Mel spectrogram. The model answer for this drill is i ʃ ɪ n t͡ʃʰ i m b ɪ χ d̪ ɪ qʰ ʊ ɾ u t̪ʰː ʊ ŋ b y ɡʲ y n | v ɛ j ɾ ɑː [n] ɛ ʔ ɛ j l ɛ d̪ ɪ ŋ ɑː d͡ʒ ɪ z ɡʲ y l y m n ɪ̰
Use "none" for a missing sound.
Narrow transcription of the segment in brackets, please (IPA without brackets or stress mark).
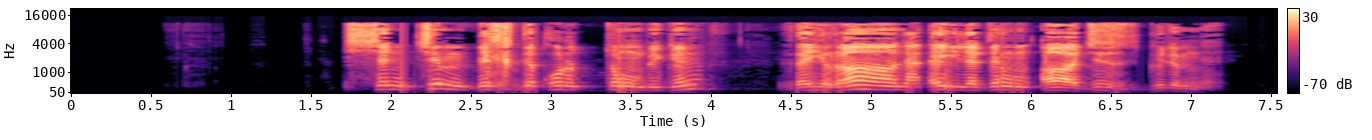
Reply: n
